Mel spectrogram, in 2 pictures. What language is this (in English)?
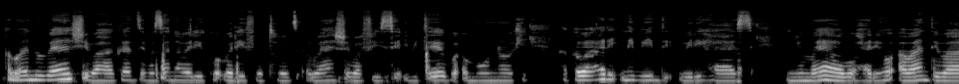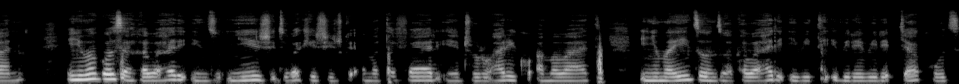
Rundi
